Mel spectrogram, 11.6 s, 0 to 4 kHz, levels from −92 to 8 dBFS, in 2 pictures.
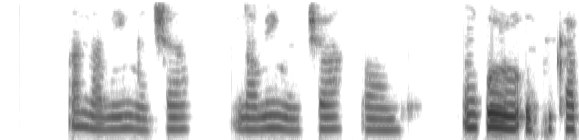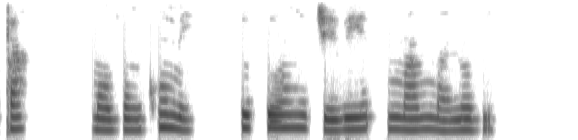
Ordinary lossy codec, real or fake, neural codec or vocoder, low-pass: none; real; none; 3.6 kHz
